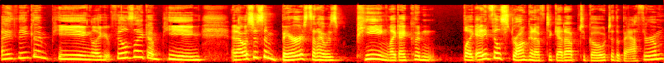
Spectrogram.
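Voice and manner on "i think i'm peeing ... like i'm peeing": high, whiny little voice. Recounting labor, imitating their past self in a whiny voice. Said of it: "in this like whiny voice".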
